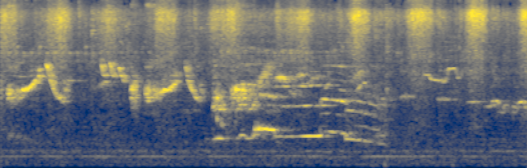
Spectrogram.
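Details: White-rumped shama singing in the morning: a run of clear, whistled notes sweeping up and down, some high and slurred, others lower and drawn out, with a soft steady hum underneath.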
